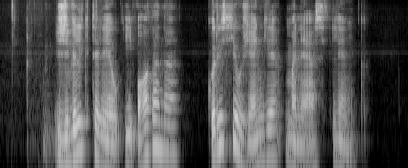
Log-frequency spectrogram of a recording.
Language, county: Lithuanian, Vilnius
